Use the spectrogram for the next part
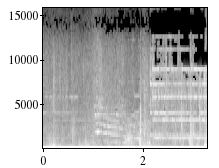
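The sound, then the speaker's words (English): A phone rings with a short, bright electronic tone pattern during a meeting, fairly clear over a steady low hum and faint background murmur. “If you all could turn your phones off or on mute, that would be fabulous.”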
